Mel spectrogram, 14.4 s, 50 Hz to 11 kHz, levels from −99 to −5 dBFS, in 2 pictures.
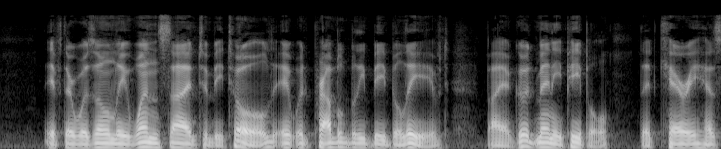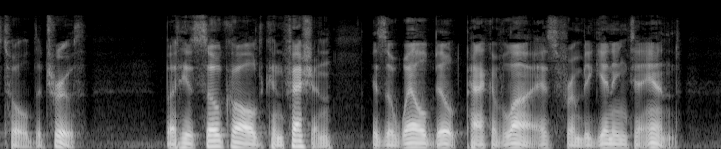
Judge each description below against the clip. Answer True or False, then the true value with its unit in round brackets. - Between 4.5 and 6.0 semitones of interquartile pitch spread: False (3.2 semitones)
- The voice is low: True (85 Hz)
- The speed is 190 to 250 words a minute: False (170 wpm)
